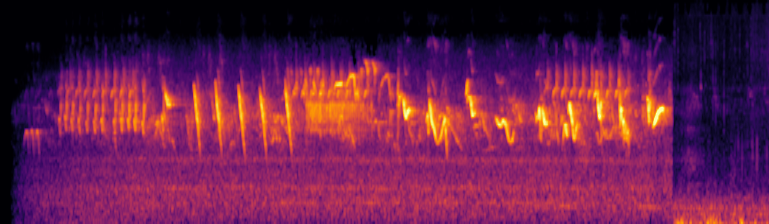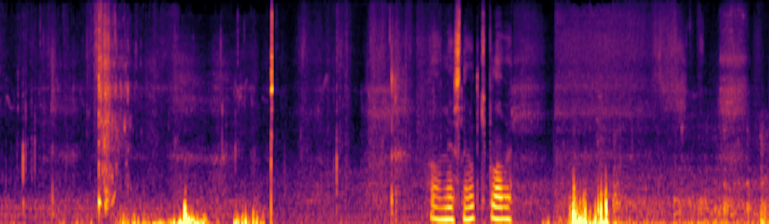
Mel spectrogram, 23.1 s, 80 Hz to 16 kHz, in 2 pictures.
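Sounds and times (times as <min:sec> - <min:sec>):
songbirds chirping and whistling: 0:00.2 - 0:13.0, 0:14.1 - 0:17.9.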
